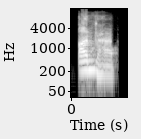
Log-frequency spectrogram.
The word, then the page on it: unwrap: Indian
